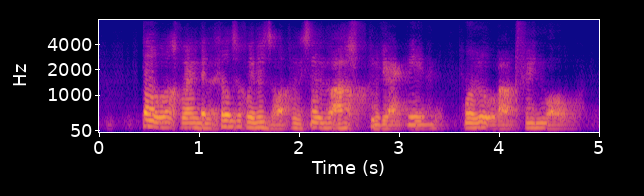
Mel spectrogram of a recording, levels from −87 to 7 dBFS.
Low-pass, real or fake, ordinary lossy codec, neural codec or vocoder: none; fake; none; codec, 16 kHz, 0.5 kbps, FreqCodec, smaller model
